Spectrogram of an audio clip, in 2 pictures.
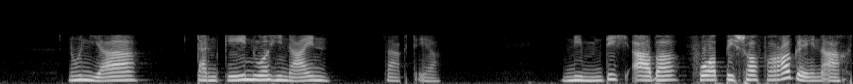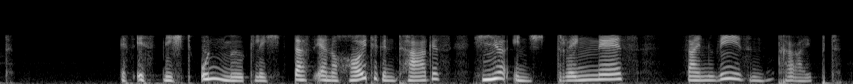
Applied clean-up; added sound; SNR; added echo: none; none; none; none.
